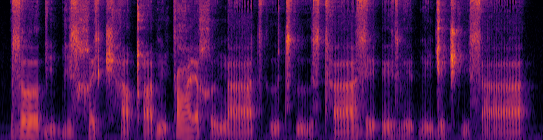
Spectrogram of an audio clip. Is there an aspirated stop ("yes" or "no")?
yes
